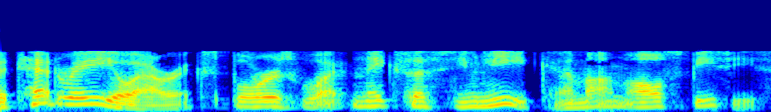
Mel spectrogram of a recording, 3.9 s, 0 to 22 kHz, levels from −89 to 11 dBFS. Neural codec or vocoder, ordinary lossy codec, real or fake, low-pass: codec, 24 kHz, 0.9 kbps, WavTokenizer, medium speech release version 1; AAC, 16 kbps; fake; 7.2 kHz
